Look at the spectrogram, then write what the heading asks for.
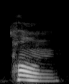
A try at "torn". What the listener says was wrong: Remember, it's long. It's or.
